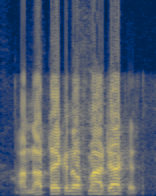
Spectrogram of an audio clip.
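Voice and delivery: put-on loud Southern accent. Telling a story, the speaker quotes a Colonel Sanders Southern accent. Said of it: "He sounds like he's from Texas".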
